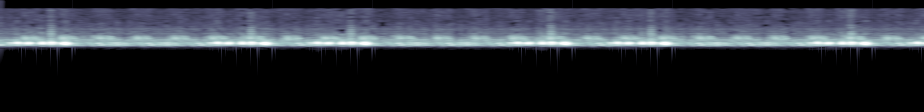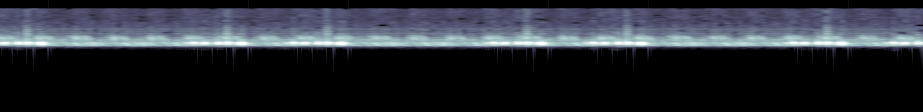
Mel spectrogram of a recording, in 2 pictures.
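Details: Crickets chirping for sleep relaxation: high, thin pulsed chirps grouped in close pairs, repeating steadily about every half second against a faint shimmering background, with no other sounds.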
